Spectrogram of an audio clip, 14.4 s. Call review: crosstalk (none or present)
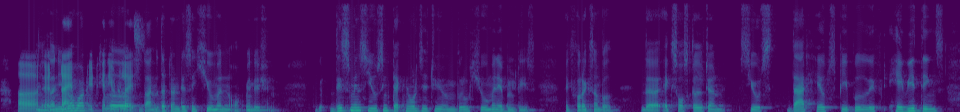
present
